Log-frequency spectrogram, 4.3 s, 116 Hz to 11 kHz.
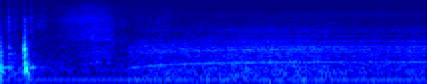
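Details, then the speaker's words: Amiga 600 fan slowed with a 27 ohm half-watt series resistor, cover back on: faint steady low hum with a soft higher tone, no rattle or buzz, barely audible; normal quiet fan. "now that sounds just right actually you can hear it just subtly when you like you know don't move but it's fine it's over the microphones"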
